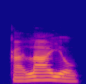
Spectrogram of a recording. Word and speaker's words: kalayo: Kalayo, meaning fire. Let's syllabicate this word. Ka, la, yo. Kalayo.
